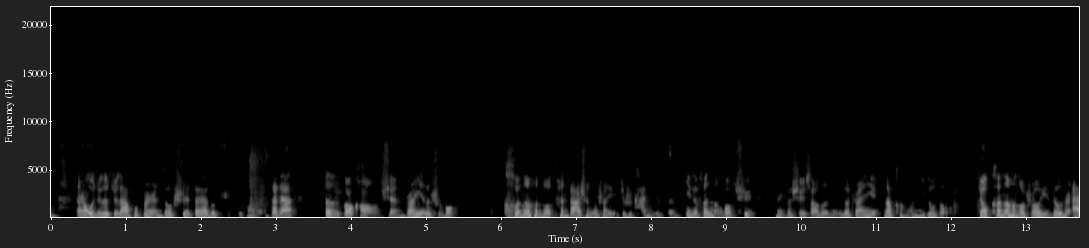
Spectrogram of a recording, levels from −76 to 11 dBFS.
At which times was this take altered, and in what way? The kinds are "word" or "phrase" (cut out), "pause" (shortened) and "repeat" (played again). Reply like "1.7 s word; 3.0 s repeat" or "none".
none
